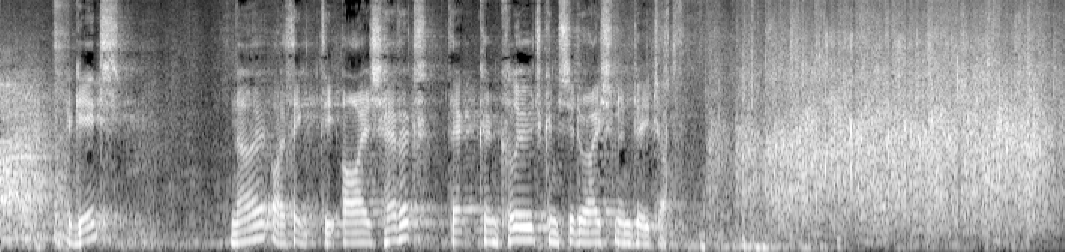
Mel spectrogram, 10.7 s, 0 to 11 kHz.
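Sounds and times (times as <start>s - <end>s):
speech: 0.7s - 1.4s, 2.3s - 7.5s
room full of people applauding in parliament: 7.0s - 10.6s.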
